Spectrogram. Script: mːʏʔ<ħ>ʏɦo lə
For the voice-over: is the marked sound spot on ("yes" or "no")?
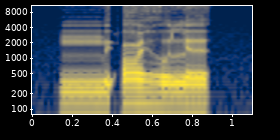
no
